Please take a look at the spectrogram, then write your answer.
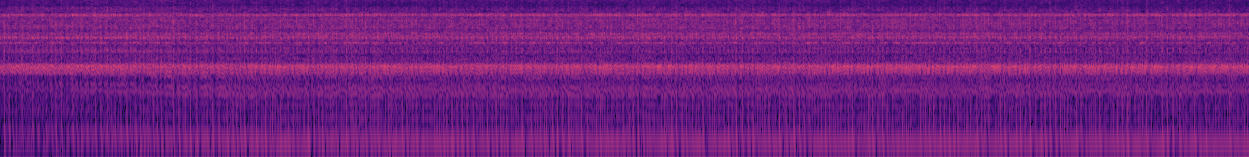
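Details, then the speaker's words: Nitro RC truck engine with a mismatched carb, richened half a turn, smoking, idle gap just brought down: a high, steady buzzing idle with an even whine and no stumbling. Idle speed lowered. "Okay, we brought the idle down."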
